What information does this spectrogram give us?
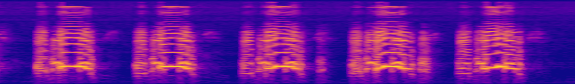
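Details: Five regular, resonant rolling calls from a demoiselle crane (koonj), each about half a second long and spaced about one second apart, against a quiet background.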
